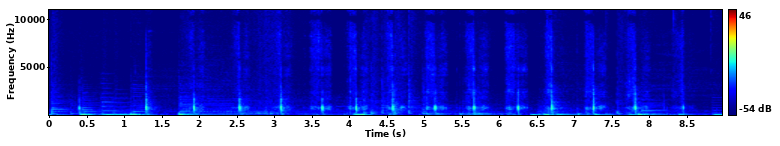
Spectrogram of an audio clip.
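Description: Chef's knife slicing an onion on a wooden cutting board: crisp, regular cuts about twice a second, each ending in a knock of the blade on the board.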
